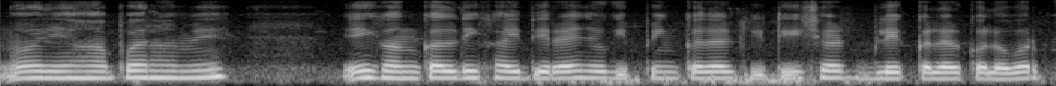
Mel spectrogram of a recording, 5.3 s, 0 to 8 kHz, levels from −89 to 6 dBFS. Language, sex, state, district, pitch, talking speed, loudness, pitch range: Hindi, male, Rajasthan, Nagaur, 185 Hz, 240 wpm, -16 LUFS, 175-195 Hz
